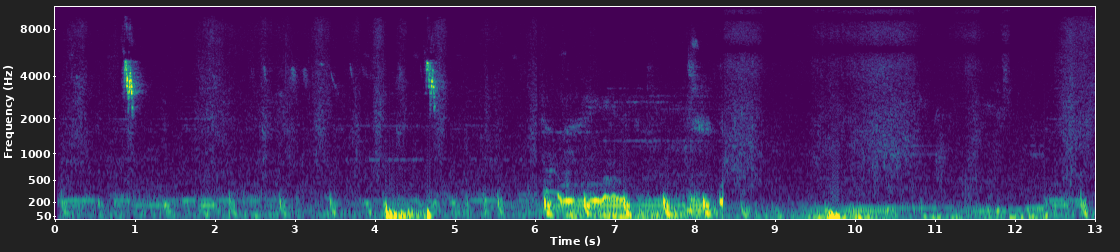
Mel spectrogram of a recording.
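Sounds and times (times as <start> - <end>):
short high bird chirps: 0.8 - 1.2, 2.9 - 4.9.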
